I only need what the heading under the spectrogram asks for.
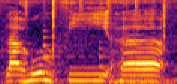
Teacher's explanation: maka hukum bacaannya terang dan jelas di bibir dan mulut rapat tertutup. Cara membacanya harus dibaca jelas. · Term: idhar syafawi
